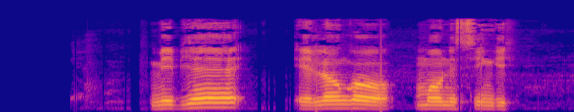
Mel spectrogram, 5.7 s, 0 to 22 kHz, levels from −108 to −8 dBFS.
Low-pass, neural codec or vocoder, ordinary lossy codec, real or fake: 10.8 kHz; none; MP3, 96 kbps; real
